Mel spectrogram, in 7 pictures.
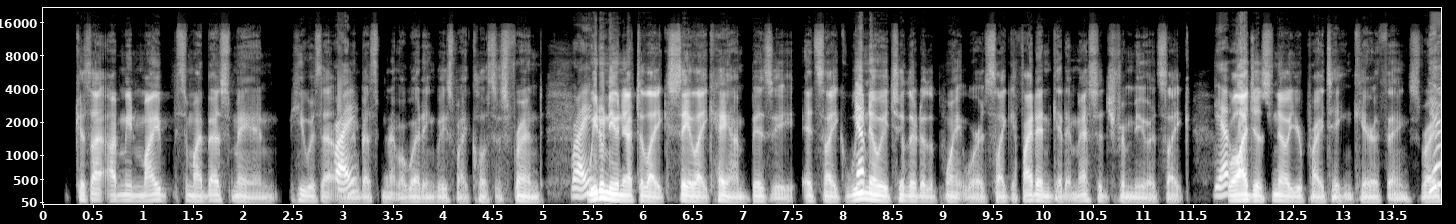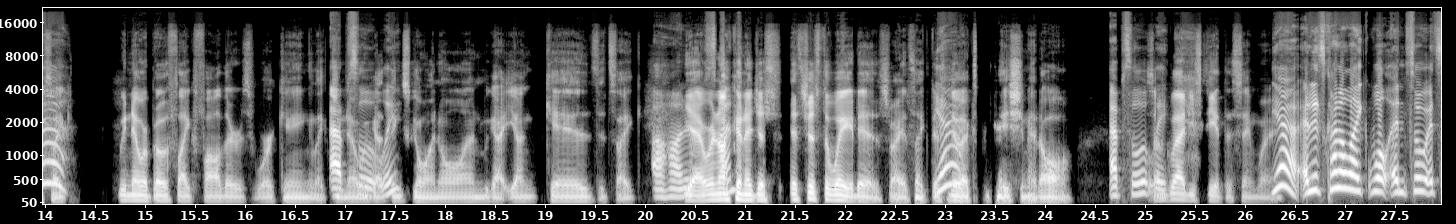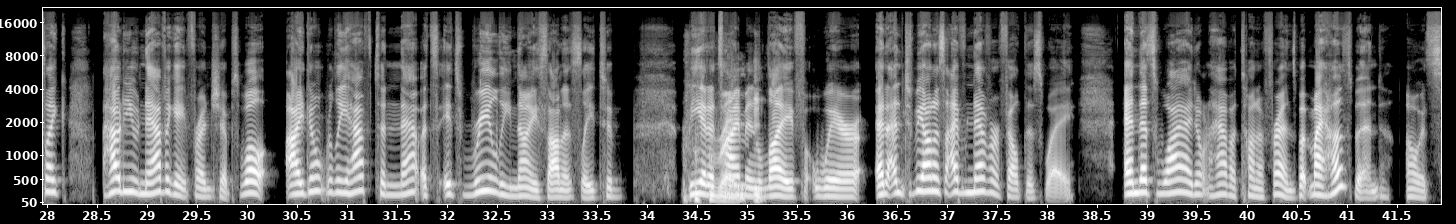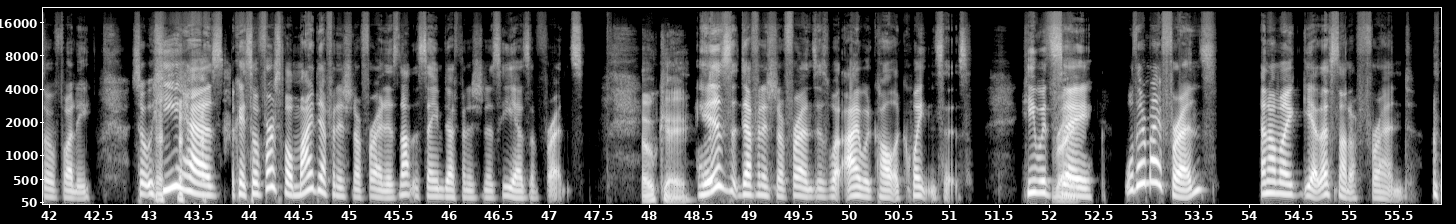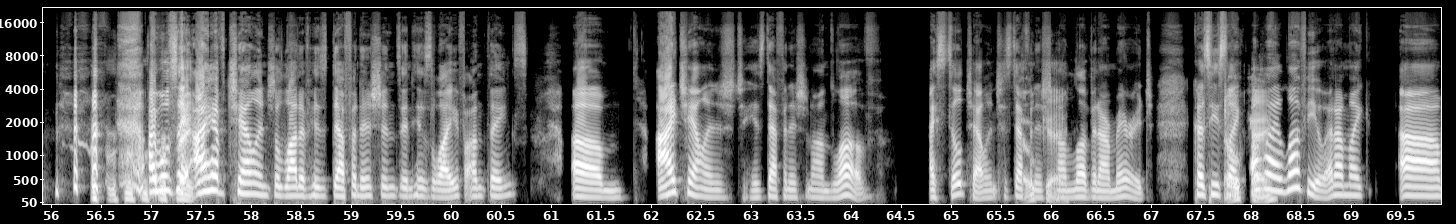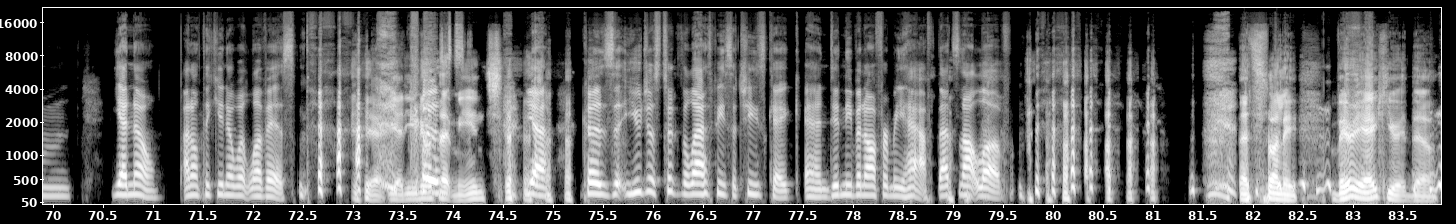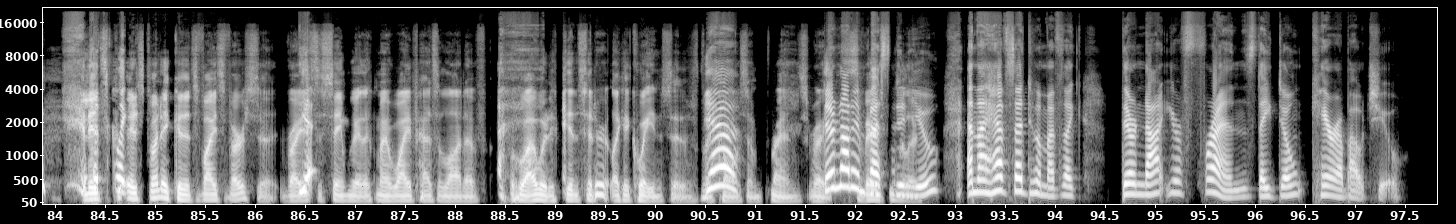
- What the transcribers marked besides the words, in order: other background noise; laughing while speaking: "Right"; laugh; stressed: "His"; laughing while speaking: "Right"; laugh; laughing while speaking: "Yeah"; laugh; laugh; laugh
- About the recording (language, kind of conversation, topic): English, unstructured, What helps you stay connected with friends when life gets hectic?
